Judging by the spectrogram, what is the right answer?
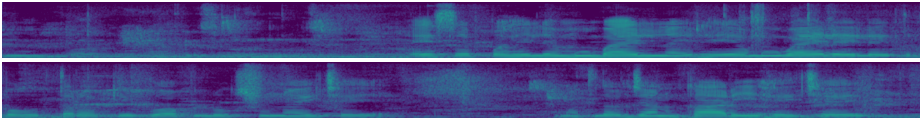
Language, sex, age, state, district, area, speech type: Maithili, female, 18-30, Bihar, Araria, rural, spontaneous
